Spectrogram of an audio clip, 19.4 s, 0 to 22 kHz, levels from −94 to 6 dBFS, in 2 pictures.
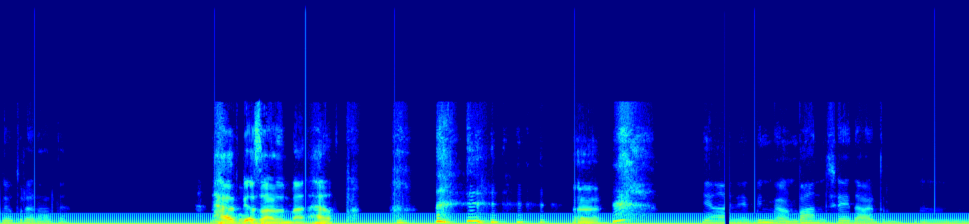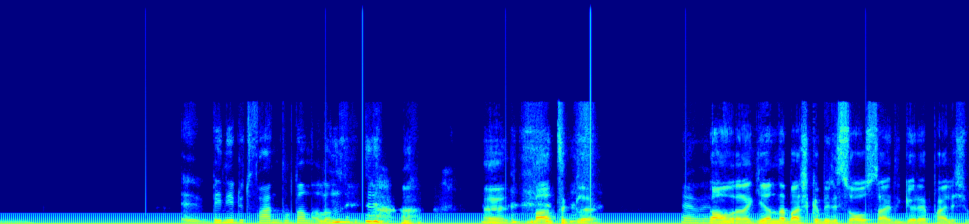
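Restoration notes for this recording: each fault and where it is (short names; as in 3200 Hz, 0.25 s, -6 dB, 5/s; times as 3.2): buzz 50 Hz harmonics 21 -40 dBFS
tick 33 1/3 rpm -31 dBFS
3.05 pop -23 dBFS
7.24–7.29 gap 52 ms
13.31 pop -20 dBFS
15.59 pop -12 dBFS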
